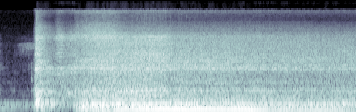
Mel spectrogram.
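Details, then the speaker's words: Car left nearly a week unwarmed, started for a proper warm-up to keep the battery from draining: short crank, then it catches cleanly and settles into a steady, even idle with no misses or knocks. "ini mesin sudah menyala ya teman-teman ini caranya memanaskan mesin yang benar agar akinya awet ya teman-teman"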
